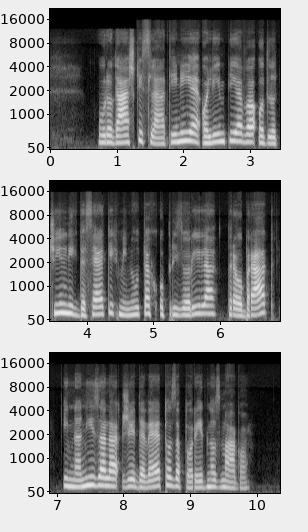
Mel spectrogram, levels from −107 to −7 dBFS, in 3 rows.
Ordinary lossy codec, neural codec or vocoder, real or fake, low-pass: Opus, 32 kbps; codec, 32 kHz, 1.9 kbps, SNAC; fake; 14.4 kHz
